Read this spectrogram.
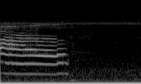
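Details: Strange, talkative pet cat kept indoors by grandparents gives one short, clear, tonal meow, level and then slightly rising, lasting under a second, over a low steady hum.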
